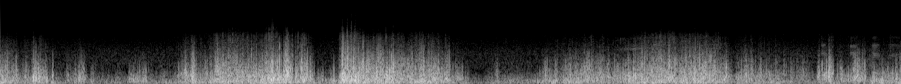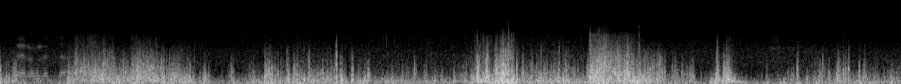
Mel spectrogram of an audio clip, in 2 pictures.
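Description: Wind buffeting the action camera's microphone in uneven gusts: a rushing noise that swells and drops every second or two.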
